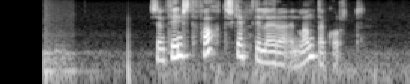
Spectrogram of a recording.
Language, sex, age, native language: Icelandic, female, 20-29, Icelandic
